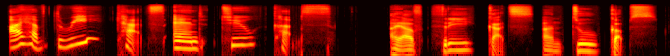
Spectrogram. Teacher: Notice how cats and cups end with a clean S sound, no extra syllable. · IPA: /s/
